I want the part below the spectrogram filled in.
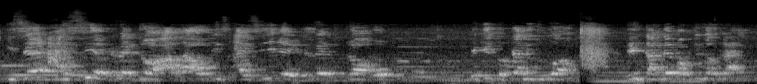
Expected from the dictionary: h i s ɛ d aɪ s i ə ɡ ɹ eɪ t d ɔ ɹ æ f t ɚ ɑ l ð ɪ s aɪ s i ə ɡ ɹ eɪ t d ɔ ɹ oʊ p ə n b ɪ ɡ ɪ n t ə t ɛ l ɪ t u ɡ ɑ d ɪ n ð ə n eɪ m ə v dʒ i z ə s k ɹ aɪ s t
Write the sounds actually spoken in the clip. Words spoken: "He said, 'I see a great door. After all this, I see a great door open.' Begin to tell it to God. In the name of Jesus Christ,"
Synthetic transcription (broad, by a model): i s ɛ aɪ s i ə ɡ ɹ eɪ t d ɔ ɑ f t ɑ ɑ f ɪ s aɪ s i ə ɡ ɹ eɪ t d ɔ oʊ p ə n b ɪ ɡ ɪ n t ə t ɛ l ɪ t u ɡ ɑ ɪ n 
